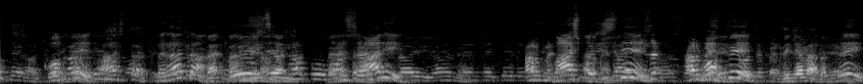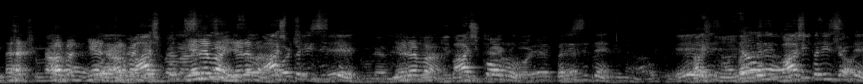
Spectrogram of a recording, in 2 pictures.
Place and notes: After a terrible storm, some farmers took a car and went here, at the monastery. The old church is on the top of a volcano. They prayed during 10 minutes. Some other people are here. Nobody knows nobody, but everybody discuss. They opened a vodka bottle and give food each others.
